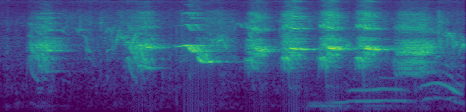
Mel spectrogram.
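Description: Small birds chirping: a run of short, high, repeated chirps that quickens to about six or seven a second in the second half. A brief low call rises faintly under them near the end.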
